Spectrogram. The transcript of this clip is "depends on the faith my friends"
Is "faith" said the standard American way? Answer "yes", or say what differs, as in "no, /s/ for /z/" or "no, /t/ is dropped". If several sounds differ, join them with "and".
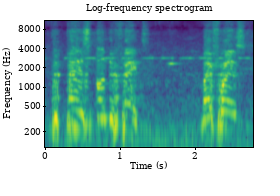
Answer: no, /t/ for /θ/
